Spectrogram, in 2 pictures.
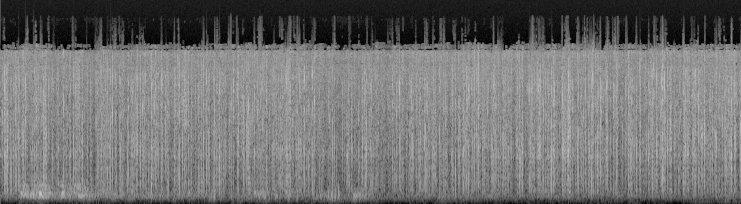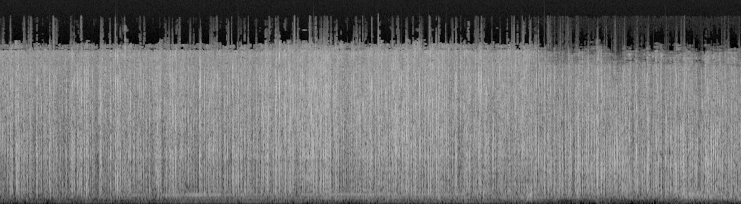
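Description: Steady medium-to-heavy rain falling, a dense patter of many drops hitting close by.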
